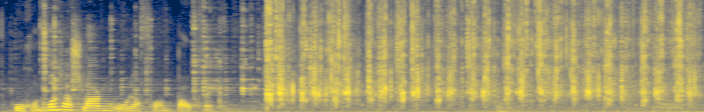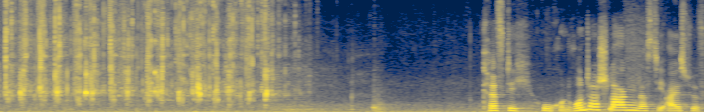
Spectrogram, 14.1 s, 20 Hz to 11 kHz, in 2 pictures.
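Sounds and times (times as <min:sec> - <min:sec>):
ice rattling in cocktail shaker: 0:00.0 - 0:10.3.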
